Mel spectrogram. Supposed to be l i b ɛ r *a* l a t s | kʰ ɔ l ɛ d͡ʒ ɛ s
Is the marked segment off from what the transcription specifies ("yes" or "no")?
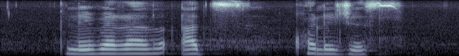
no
